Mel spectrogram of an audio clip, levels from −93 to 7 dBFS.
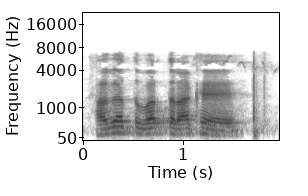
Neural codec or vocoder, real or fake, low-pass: none; real; 7.2 kHz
